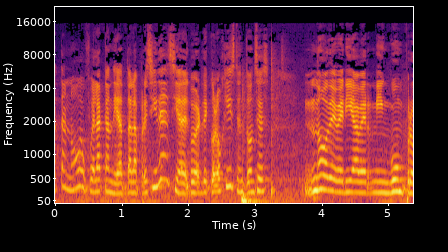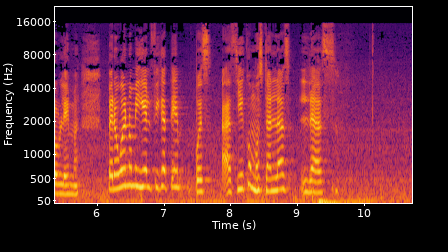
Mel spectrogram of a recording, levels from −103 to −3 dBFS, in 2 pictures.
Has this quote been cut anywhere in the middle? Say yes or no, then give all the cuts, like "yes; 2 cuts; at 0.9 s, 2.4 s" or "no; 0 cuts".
yes; 1 cut; at 2.0 s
